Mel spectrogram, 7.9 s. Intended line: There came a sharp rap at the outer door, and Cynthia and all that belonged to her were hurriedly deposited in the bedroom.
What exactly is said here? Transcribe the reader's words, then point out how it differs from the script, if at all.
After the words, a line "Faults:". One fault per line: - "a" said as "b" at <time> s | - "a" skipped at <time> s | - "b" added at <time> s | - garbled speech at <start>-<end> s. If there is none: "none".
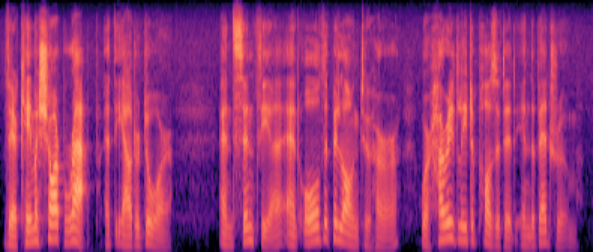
There came a sharp rap at the outer door, and Cynthia and all that belonged to her were hurriedly deposited in the bedroom.
Faults:
none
